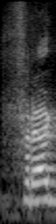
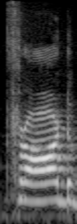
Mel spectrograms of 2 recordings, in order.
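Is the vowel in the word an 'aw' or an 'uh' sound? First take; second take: uh; aw. First: The vowel is a short 'uh' sound. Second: The vowel is an open 'aw' sound. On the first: The speaker calls it wrong. "फ्रड नहीं बोलेंगे" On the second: The speaker calls it right. "इसे हम फ्रॉड बोलेंगे"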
